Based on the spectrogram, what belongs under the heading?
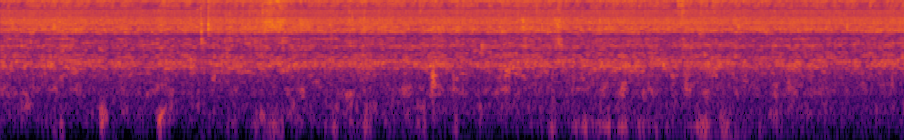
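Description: Close-up mouth sounds of a person eating chicken feet and rice by hand: soft, irregular chewing smacks. Under them, a steady rush of river water.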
